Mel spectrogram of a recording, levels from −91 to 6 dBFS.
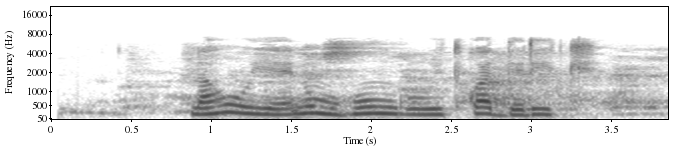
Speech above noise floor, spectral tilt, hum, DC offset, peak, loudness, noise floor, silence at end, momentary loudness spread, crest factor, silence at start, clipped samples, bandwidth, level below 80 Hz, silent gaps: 27 dB; -6 dB/octave; none; under 0.1%; -12 dBFS; -28 LUFS; -55 dBFS; 0 s; 11 LU; 16 dB; 0.1 s; under 0.1%; 7.4 kHz; -68 dBFS; none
